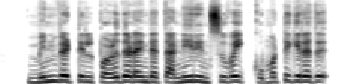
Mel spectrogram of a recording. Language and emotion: Tamil, disgusted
